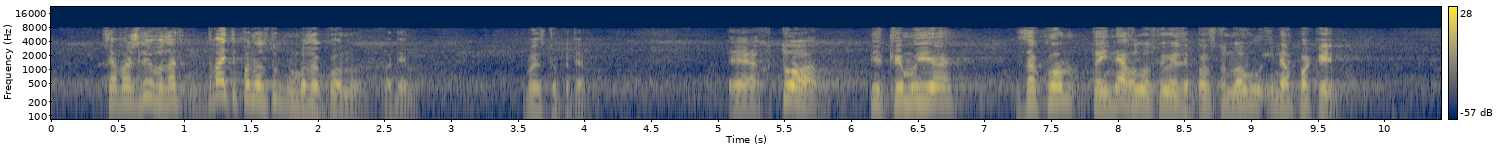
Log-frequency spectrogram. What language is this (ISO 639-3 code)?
ukr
